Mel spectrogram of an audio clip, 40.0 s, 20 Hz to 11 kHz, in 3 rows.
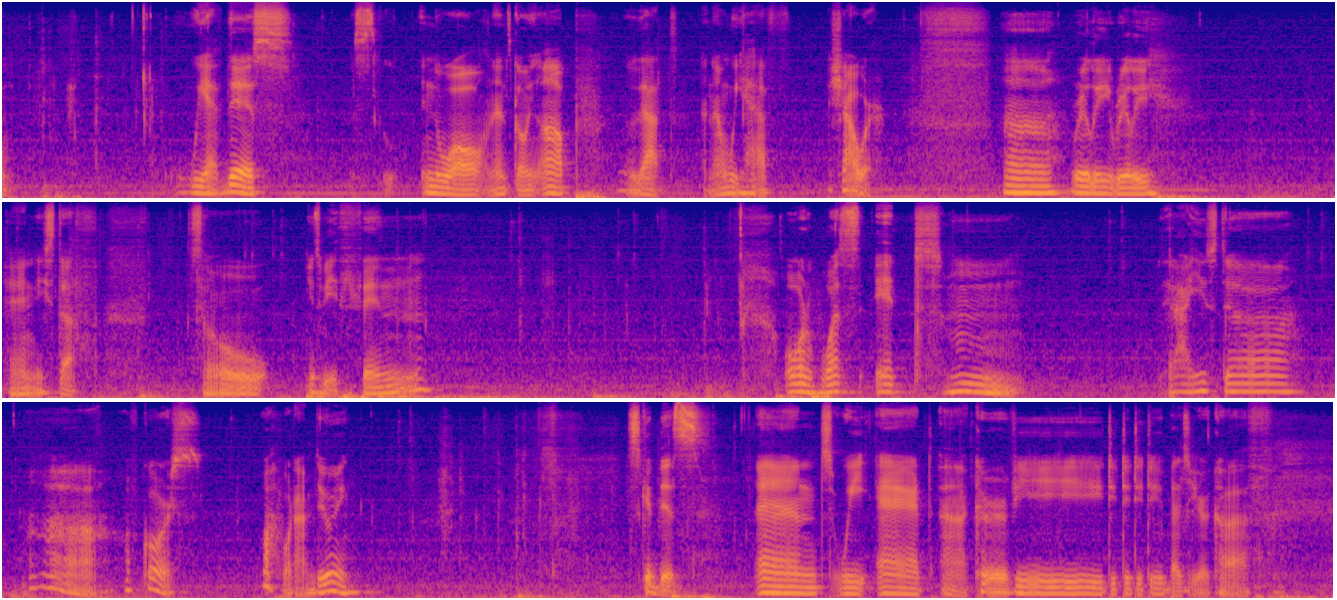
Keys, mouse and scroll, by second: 1.3-2.4 middle drag, 2.4-4.0 drag, 4.0 right click, 4.8-6.0 middle drag, 6.4-8.6 middle drag, 9.3-13.4 middle drag, 13.4-15.3 drag, 14.7 KP_1, 15.3 middle click, 15.8 click, 16.4 s, 17.1 s, 18.5-19.5 drag, 19.3 Tab, 19.5-22.2 middle drag, 21.2 Tab, 22.8-26.0 drag, 25.2-27.4 middle drag, 26.5-28.2 right drag, 30.6 right click, 31.8 KP_1, 32.9 click, 33.4 x, 34.9 middle click, 35.6-37.3 drag, 39.0 middle click.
